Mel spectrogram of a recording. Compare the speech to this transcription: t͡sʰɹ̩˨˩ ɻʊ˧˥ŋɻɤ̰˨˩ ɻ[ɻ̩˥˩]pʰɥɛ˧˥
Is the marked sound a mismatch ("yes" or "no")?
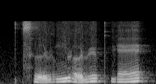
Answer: no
